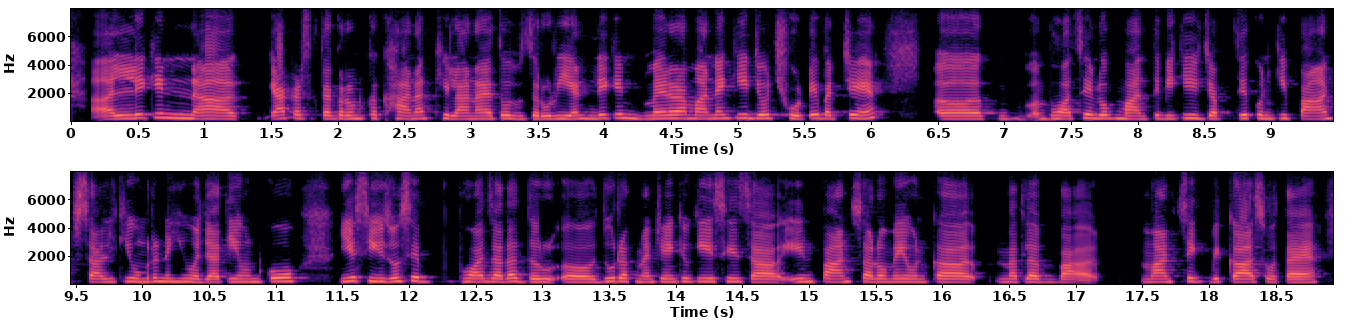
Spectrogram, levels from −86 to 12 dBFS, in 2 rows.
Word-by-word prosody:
अ, -, -, +1 dB
लेकिन 260 Hz, +3 st, +2 dB
अ, 215 Hz, -1 st, +3 dB, 0.2 s
क्या 230 Hz, +1 st, +3 dB
कर 250 Hz, -, 0 dB
सकते 240 Hz, -1 st, -2 dB
है -, -, -5 dB
अगर 235 Hz, 0 st, 0 dB
उनका 230 Hz, +2 st, -2 dB
खाना 225 Hz, 0 st, -1 dB
खिलाना 210 Hz, -3 st, 0 dB
है 220 Hz, -, +3 dB
तो 235 Hz, -, +4 dB
ज़रूरी 210 Hz, +1 st, -1 dB
है। 220 Hz, -, +3 dB
लेकिन 250 Hz, 0 st, +1 dB
मेरा 240 Hz, +2 st, +4 dB
मानना 235 Hz, 0 st, +1 dB
है 250 Hz, -, +1 dB
कि 265 Hz, +1 st, -1 dB
जो 245 Hz, -, +5 dB
छोटे 235 Hz, 0 st, +1 dB
बच्चे 230 Hz, +1 st, -1 dB
हैं, 235 Hz, -, +4 dB, 0.5 s
अ, 210 Hz, 0 st, +2 dB
उब 210 Hz, -1 st, -13 dB
अ, -, -, -1 dB
बहुत 220 Hz, +1 st, -1 dB
से 265 Hz, -, +3 dB
लोग 240 Hz, -1 st, +1 dB
मानते 215 Hz, +1 st, -1 dB
भी 225 Hz, 0 st, -3 dB
कि 250 Hz, +1 st, -1 dB
जब 220 Hz, -, +3 dB
तक 245 Hz, +1 st, 0 dB
उनकी 240 Hz, +1 st, -2 dB
5 215 Hz, +3 st, 0 dB
साल 215 Hz, -2 st, -2 dB
की 240 Hz, -, -4 dB
उम्र 230 Hz, +2 st, -1 dB
नहीं 225 Hz, -2 st, 0 dB
हो 210 Hz, -, 0 dB
जाती 200 Hz, +2 st, 0 dB
है 215 Hz, -, -2 dB
उनको 240 Hz, +4 st, +2 dB, 0.3 s
ये 255 Hz, -, +4 dB
चीज़ों 245 Hz, -2 st, +1 dB
से 270 Hz, +2 st, +2 dB, 0.3 s
बहुत 225 Hz, -1 st, +1 dB
ज़्यादा 225 Hz, +1 st, +3 dB
दूर 210 Hz, -1 st, 0 dB
अ, 200 Hz, -1 st, +2 dB
दूर 235 Hz, +4 st, 0 dB
रखना 215 Hz, -3 st, -2 dB
चाहिए 215 Hz, 0 st, -2 dB
क्योंकि 230 Hz, 0 st, -1 dB
इसी 230 Hz, 0 st, -2 dB
सा 205 Hz, -2 st, +2 dB
इन 225 Hz, 0 st, -1 dB
5 220 Hz, 0 st, +1 dB
सालों 215 Hz, -2 st, +1 dB
में 220 Hz, 0 st, 0 dB
उनका 210 Hz, -1 st, +1 dB, 0.3 s
मतलब 205 Hz, -2 st, 0 dB, 0.7 s
मानसिक 210 Hz, +3 st, -1 dB
विकास 210 Hz, -1 st, +2 dB
होता 195 Hz, -2 st, 0 dB
है। 195 Hz, 0 st, +4 dB
225 Hz, 215 wpm, -21 LUFS, 210-240 Hz, 0.7 s, जो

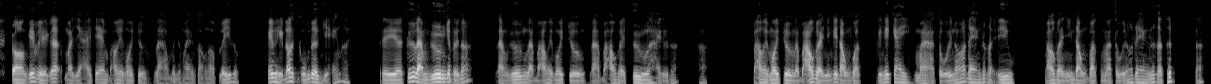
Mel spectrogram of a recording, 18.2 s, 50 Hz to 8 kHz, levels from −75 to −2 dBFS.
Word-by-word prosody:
Còn 105 Hz, -1 st, +4 dB
cái 145 Hz, -, +5 dB
việc 95 Hz, -8 st, 0 dB
á 135 Hz, -, +3 dB
mà 100 Hz, -2 st, -5 dB
dạy 90 Hz, 0 st, -6 dB
trẻ 110 Hz, -, -2 dB
em 105 Hz, -3 st, -4 dB
bảo 95 Hz, -, -6 dB
vệ 100 Hz, -3 st, -3 dB
môi 95 Hz, 0 st, -4 dB
trường 85 Hz, -3 st, -8 dB
là 85 Hz, -1 st, -8 dB
mình 80 Hz, 0 st, -11 dB
hoàn 80 Hz, 0 st, -12 dB
toàn 85 Hz, -1 st, -12 dB
hợp 80 Hz, 0 st, -10 dB
lý 125 Hz, -, 0 dB
luôn, 130 Hz, -3 st, -7 dB, 0.4 s
cái 140 Hz, -, +5 dB
việc 105 Hz, -8 st, +3 dB
đó 145 Hz, +3 st, +5 dB
cũng 105 Hz, +3 st, -2 dB
đơn 120 Hz, -5 st, +4 dB
giản 105 Hz, -, -7 dB
thôi, 130 Hz, -5 st, -9 dB, 0.5 s
thì, 100 Hz, 0 st, +5 dB
à, 105 Hz, 0 st, +2 dB
cứ 150 Hz, +2 st, +5 dB
làm 105 Hz, -8 st, +7 dB
gương 130 Hz, +2 st, +8 dB
cho 140 Hz, -, +6 dB
tụi 95 Hz, -5 st, 0 dB
nó, 135 Hz, -, -4 dB, 0.4 s
làm 95 Hz, -1 st, -3 dB
gương 110 Hz, +3 st, +1 dB
là 100 Hz, -, 0 dB
bảo 85 Hz, +4 st, -4 dB
vệ 100 Hz, -3 st, -3 dB
môi 100 Hz, 0 st, -2 dB
trường 85 Hz, -2 st, -1 dB
là 80 Hz, -1 st, -6 dB
bảo 105 Hz, -, -5 dB
vệ 85 Hz, -5 st, -3 dB
tương 110 Hz, -2 st, +3 dB
lai 95 Hz, -3 st, -3 dB
tụi 80 Hz, -1 st, -7 dB
nó, 100 Hz, +4 st, -11 dB, 0.3 s
đó. 105 Hz, 0 st, -14 dB, 0.7 s
Bảo 105 Hz, +5 st, 0 dB
vệ 110 Hz, -, +2 dB
môi 105 Hz, +1 st, +5 dB
trường 95 Hz, -3 st, +2 dB
là 85 Hz, -, -1 dB
bảo -, -, +3 dB
vệ 85 Hz, -, +4 dB
những 90 Hz, +1 st, -3 dB
cái 130 Hz, -, +2 dB
động 90 Hz, 0 st, +1 dB
vật, 90 Hz, -2 st, -2 dB, 0.3 s
những 95 Hz, -, -1 dB
cái 130 Hz, -, +2 dB
cây 115 Hz, -6 st, 0 dB
mà 90 Hz, -1 st, -3 dB
tụi 85 Hz, +2 st, -1 dB
nó 110 Hz, +7 st, -1 dB
đang 115 Hz, -4 st, 0 dB
rất 130 Hz, -, -4 dB
là 105 Hz, -, -4 dB
yêu, 110 Hz, 0 st, +1 dB, 0.5 s
bảo 95 Hz, +5 st, 0 dB
vệ 85 Hz, -5 st, 0 dB
những 85 Hz, +5 st, -3 dB
động 85 Hz, -2 st, 0 dB
vật 90 Hz, -2 st, -2 dB
mà 85 Hz, -2 st, -4 dB
tụi 80 Hz, +1 st, -3 dB
nó 110 Hz, +5 st, -3 dB
đang 110 Hz, -2 st, -1 dB
rất 125 Hz, 0 st, -1 dB
là -, -, +1 dB
thích, 150 Hz, +1 st, +3 dB, 0.3 s
đó. -, -, -8 dB
100 Hz, 275 wpm, -25 LUFS, 85-110 Hz, 0.7 s, gương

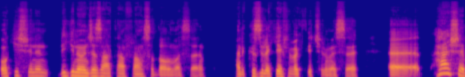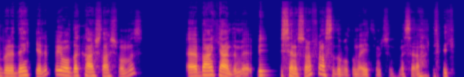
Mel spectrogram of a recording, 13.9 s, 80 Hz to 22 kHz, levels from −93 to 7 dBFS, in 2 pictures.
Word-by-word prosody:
o 120 Hz, -, +1 dB
kişinin 140 Hz, -2 st, -6 dB, 0.2 s
1 130 Hz, +1 st, -5 dB
gün 155 Hz, -2 st, +1 dB
önce 130 Hz, -1 st, +4 dB
zaten 115 Hz, -2 st, -2 dB
Fransa'da 100 Hz, -3 st, -6 dB
olması, 85 Hz, -4 st, -5 dB, 0.5 s
hani, -, -, -3 dB
kızıyla 115 Hz, 0 st, -2 dB
keyifli 110 Hz, -1 st, -2 dB
vakit 105 Hz, -1 st, -2 dB
geçirmesi, 95 Hz, -, -5 dB, 0.5 s
eee, -, -, +3 dB, 0.2 s
her 230 Hz, +1 st, +4 dB
şeye 140 Hz, -9 st, +2 dB
böyle 120 Hz, -1 st, +2 dB
denk 165 Hz, +2 st, +1 dB
gelip 185 Hz, -, -3 dB
ve -, -, +3 dB
yolda 155 Hz, -4 st, +5 dB
karşılaşmamız. 140 Hz, -, -1 dB, 0.7 s
Eee, 140 Hz, +1 st, +6 dB
ben 175 Hz, 0 st, +8 dB
kendimi 430 Hz, -, +4 dB
bir 165 Hz, 0 st, 0 dB, 0.2 s
bir -, -, -5 dB
sene 105 Hz, -, +4 dB
sonra 175 Hz, -, +1 dB
Fransa'da 190 Hz, -, -1 dB
buldum 95 Hz, +3 st, -8 dB
eğitim 90 Hz, -2 st, -4 dB
için 100 Hz, +2 st, -22 dB
mesela 110 Hz, +6 st, -5 dB
direkt. 125 Hz, +1 st, -9 dB
130 Hz, 150 wpm, -25 LUFS, 110-165 Hz, 0.7 s, ben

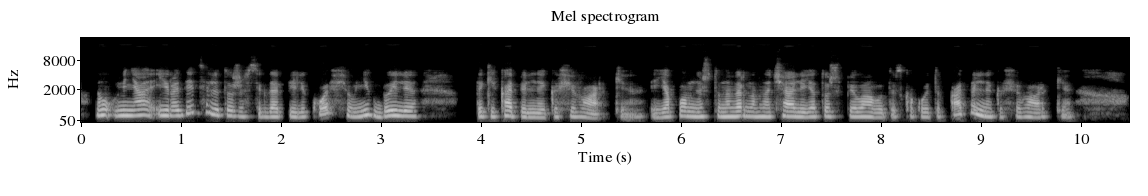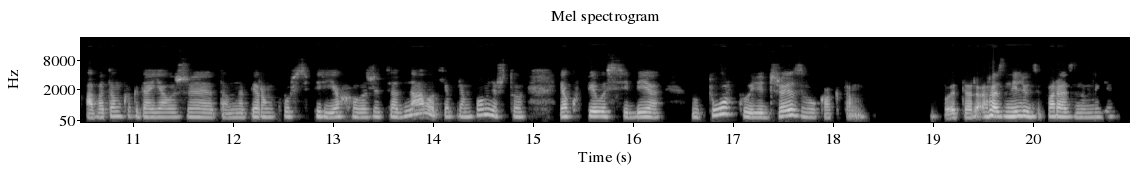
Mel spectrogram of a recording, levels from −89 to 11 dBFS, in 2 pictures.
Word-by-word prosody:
Ну, 245 Hz, +1 st, +4 dB
у -, -, -9 dB
меня 235 Hz, +1 st, +4 dB
и 235 Hz, -2 st, +2 dB
родители 300 Hz, +6 st, -1 dB
тоже 220 Hz, -5 st, -3 dB
всегда 190 Hz, -1 st, -1 dB
пили 185 Hz, 0 st, -4 dB
кофе, 190 Hz, +2 st, -2 dB
у 190 Hz, -, -2 dB
них 235 Hz, +6 st, +1 dB
были 210 Hz, 0 st, +2 dB, 0.6 s
такие 190 Hz, 0 st, -3 dB
капельные 180 Hz, -6 st, +2 dB
кофеварки. 180 Hz, -, -4 dB
Я 170 Hz, +3 st, 0 dB
помню, 190 Hz, 0 st, +1 dB
что, 195 Hz, 0 st, -4 dB
наверно, 195 Hz, +1 st, +3 dB
вначале 190 Hz, 0 st, +3 dB
я 190 Hz, +1 st, 0 dB
тоже 195 Hz, +1 st, -5 dB
пила 190 Hz, -1 st, +2 dB
вот 170 Hz, -1 st, -5 dB
из -, -, -6 dB
какой-то 180 Hz, 0 st, -6 dB
капельной 205 Hz, 0 st, 0 dB
кофеварки. 180 Hz, 0 st, -5 dB, 0.6 s
А 160 Hz, -, +3 dB
потом, 200 Hz, +4 st, 0 dB
когда 195 Hz, -2 st, -4 dB
я 175 Hz, 0 st, 0 dB
уже, 180 Hz, -2 st, -1 dB
там, 160 Hz, 0 st, -5 dB
на 170 Hz, -, -3 dB
1 180 Hz, 0 st, -1 dB
курсе 195 Hz, -1 st, -6 dB
переехала 185 Hz, -2 st, -1 dB
жить 185 Hz, +1 st, -6 dB
одна, 190 Hz, 0 st, +2 dB
вот -, -, 0 dB
я 190 Hz, -, -3 dB
прям 190 Hz, -1 st, -4 dB
помню, 250 Hz, -2 st, +2 dB
что 190 Hz, -2 st, -5 dB, 0.3 s
я 195 Hz, -, +4 dB
купила 200 Hz, 0 st, +2 dB
себе, 180 Hz, -2 st, 0 dB, 0.3 s
ну, 175 Hz, -, -4 dB
турку 255 Hz, -, +2 dB
или 170 Hz, 0 st, +2 dB
джезву- 190 Hz, 0 st, +2 dB
как 155 Hz, -1 st, -6 dB
там? 195 Hz, -, -7 dB, 0.8 s
П -, -, 0 dB
это 160 Hz, 0 st, +2 dB
ра -, -, +3 dB
разные 200 Hz, -2 st, +7 dB
люди 200 Hz, -3 st, +2 dB
по-разному 185 Hz, -3 st, +2 dB
её 195 Hz, +2 st, -9 dB
190 Hz, 175 wpm, -23 LUFS, 180-205 Hz, 0.8 s, разные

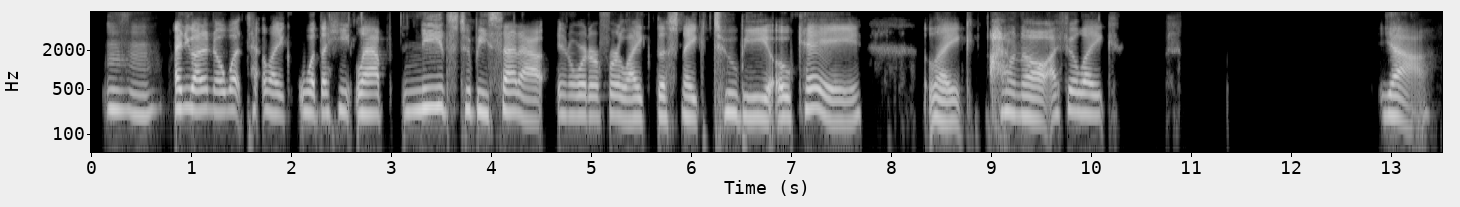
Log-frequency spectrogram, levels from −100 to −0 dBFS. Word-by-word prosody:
Mhm. 235 Hz, -2 st, -6 dB, 0.2 s
And 245 Hz, +1 st, +7 dB
you 255 Hz, -, +2 dB
gotta 240 Hz, 0 st, +5 dB
know 225 Hz, -2 st, -2 dB
what, 235 Hz, +1 st, -2 dB
t -, -, -8 dB
like, 215 Hz, -3 st, -2 dB
what 220 Hz, -2 st, -2 dB
the 215 Hz, -, +3 dB
heat 225 Hz, +1 st, -6 dB
lamp 210 Hz, -1 st, +3 dB, 0.2 s
needs 245 Hz, +3 st, +1 dB
to 240 Hz, +2 st, -1 dB
be 225 Hz, -1 st, 0 dB
set 225 Hz, +1 st, +3 dB
at 170 Hz, -3 st, +2 dB
in 205 Hz, -, -7 dB
order 195 Hz, -1 st, -1 dB
for, 195 Hz, +1 st, -2 dB
like, 175 Hz, 0 st, 0 dB
the 190 Hz, -1 st, +1 dB
snake 185 Hz, -3 st, +1 dB
to 220 Hz, 0 st, +1 dB
be 185 Hz, -2 st, 0 dB
okay. 185 Hz, -4 st, +1 dB, 0.7 s
Like, 165 Hz, -4 st, 0 dB, 0.2 s
I -, -, +5 dB
don't 220 Hz, -2 st, -3 dB
know, 190 Hz, -3 st, +2 dB
I 175 Hz, -, 0 dB
feel 225 Hz, +1 st, -3 dB
like 205 Hz, -2 st, -2 dB, 2.6 s
Yeah. 200 Hz, +1 st, 0 dB
210 Hz, 150 wpm, -25 LUFS, 190-230 Hz, 2.6 s, And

